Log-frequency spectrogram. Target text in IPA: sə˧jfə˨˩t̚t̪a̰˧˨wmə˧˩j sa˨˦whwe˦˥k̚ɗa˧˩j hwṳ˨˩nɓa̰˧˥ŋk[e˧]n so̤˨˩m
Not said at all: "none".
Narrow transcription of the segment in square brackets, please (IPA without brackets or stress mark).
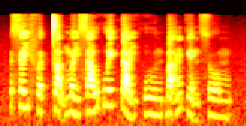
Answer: ḛ˧˨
